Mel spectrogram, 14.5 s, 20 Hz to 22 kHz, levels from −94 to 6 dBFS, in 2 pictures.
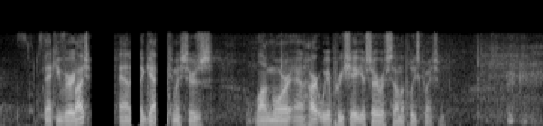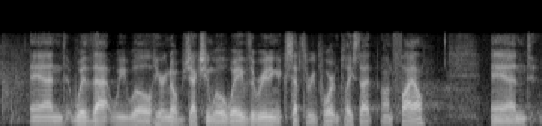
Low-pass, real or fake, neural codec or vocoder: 7.2 kHz; real; none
